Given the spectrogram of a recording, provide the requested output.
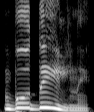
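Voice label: alarm clock, Ukrainian; gcompris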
